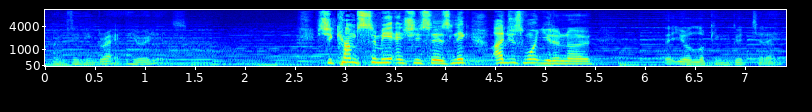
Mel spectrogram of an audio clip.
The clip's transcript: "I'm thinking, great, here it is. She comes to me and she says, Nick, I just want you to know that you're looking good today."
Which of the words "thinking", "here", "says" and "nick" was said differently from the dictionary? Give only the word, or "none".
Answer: none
